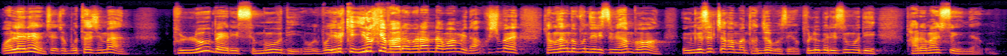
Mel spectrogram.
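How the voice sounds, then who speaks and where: A man with a high voice preaches a sermon. He keeps it conversational and drops in funny stories from his own life between the points he is explaining. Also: animated, rapid-fire, hardly any pauses, fairly bright tone. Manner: conversational, with humorous personal asides. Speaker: pastor.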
